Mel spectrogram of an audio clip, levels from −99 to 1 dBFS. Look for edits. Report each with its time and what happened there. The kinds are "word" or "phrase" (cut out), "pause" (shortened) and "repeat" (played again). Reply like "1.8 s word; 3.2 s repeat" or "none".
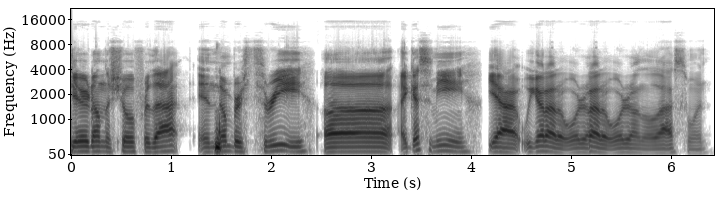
1.4 s word; 2.4 s pause; 3.6 s word; 4.1 s pause; 5.2 s repeat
